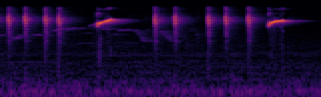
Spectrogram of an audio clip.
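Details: Brown-throated sunbird on a cage-bird training master, giving rapid high buzzy chips in quick series broken by two longer rising whistled notes.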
